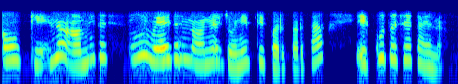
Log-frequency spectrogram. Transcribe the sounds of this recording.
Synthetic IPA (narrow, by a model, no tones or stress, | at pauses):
okenaəm̤iːt̪əsãɦĩʋed͡ʑənːɔnʋesd͡ʒonip̚t̪ipəɾkəɾt̪a | ekũːt̪əsãkaɦjna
